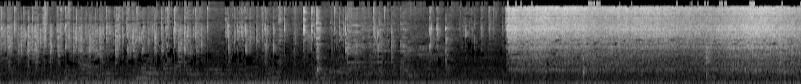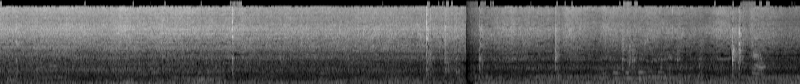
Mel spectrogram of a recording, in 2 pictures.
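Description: Cumin and mustard seeds hit hot oil in a pan with garlic ready nearby, breaking into a loud, steady spitting sizzle after a quieter start, continuing close up for several seconds.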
